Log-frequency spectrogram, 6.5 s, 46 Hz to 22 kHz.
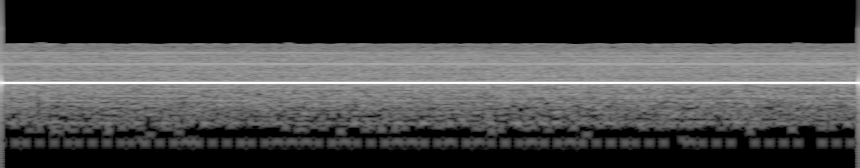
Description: Emergency Alert System (SAME) tones (the 1050 Hz attention tone). It is heard from 0.4 to 5.3 s.
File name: eas / KSDZKDJL / KSDZKDJL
